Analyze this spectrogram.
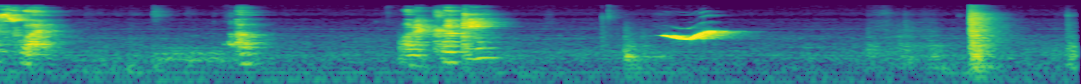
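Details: Pet African grey parrot indoors in a Texas home, repeatedly asking for a cookie, a salt-washed wheat cracker; breathy spoken-word bursts every second or two, a clear rising whistle near the middle, then a final sharp burst.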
